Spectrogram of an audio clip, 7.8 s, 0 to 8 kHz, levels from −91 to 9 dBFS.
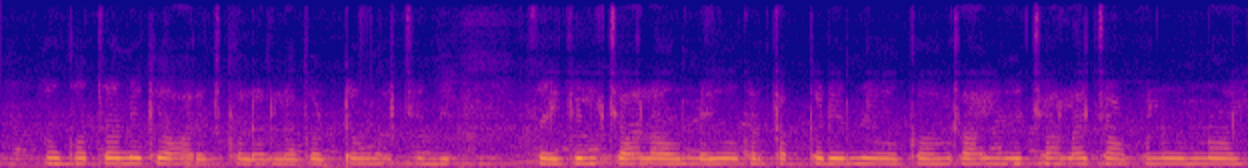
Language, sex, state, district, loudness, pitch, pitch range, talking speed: Telugu, female, Andhra Pradesh, Anantapur, -30 LUFS, 245 Hz, 240-250 Hz, 130 wpm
